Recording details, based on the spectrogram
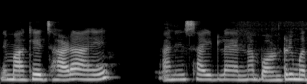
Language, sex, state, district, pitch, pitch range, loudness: Marathi, female, Maharashtra, Nagpur, 225 Hz, 215-235 Hz, -22 LUFS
